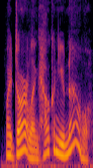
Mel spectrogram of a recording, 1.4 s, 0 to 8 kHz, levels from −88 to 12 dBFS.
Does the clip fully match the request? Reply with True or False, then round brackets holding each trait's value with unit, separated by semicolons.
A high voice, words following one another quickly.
False (165 Hz; 260 wpm)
